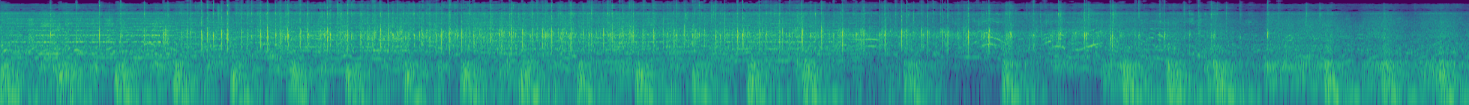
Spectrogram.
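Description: Cornet-and-drum processional band (agrupación musical) playing a march, with a steady drumbeat and held brass notes that fade out midway, over the voices of a crowd.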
